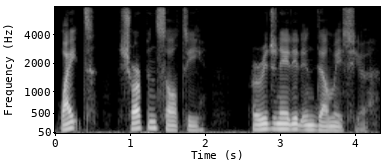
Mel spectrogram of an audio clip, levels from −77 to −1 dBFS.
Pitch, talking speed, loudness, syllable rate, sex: 115 Hz, 95 wpm, -20 LUFS, 4.4 syllables/s, male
